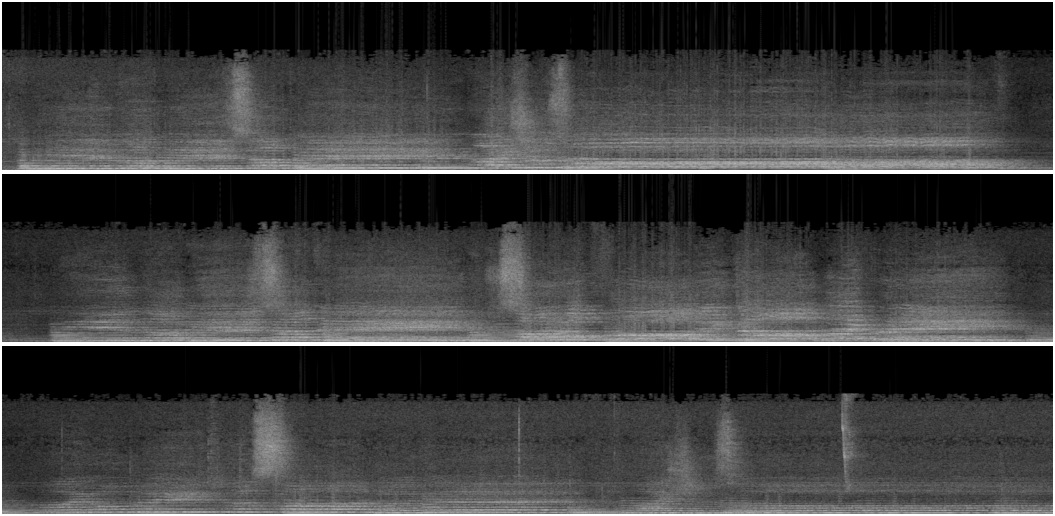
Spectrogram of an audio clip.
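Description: Mixed choir of men's and women's voices singing an anthem in harmony, with sustained chords. The sound briefly falls away about ten seconds in, and the full choir comes back in together a second later.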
